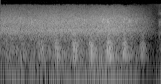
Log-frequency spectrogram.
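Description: Thomas the steam engine puffs away, rhythmic chuffs repeating about four times a second over a steady, loud hiss of steam, then cutting off abruptly near the end.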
